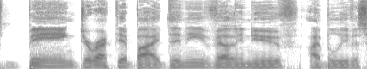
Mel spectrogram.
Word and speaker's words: Denis Villeneuve: new the new film it's being directed by denis villeneuve i believe is how you pronounce it so I'm sure a lot of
